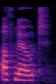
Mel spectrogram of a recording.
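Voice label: "of note", English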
